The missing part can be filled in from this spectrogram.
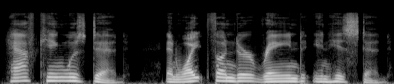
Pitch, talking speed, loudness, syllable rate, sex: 130 Hz, 180 wpm, -16 LUFS, 4.1 syllables/s, male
